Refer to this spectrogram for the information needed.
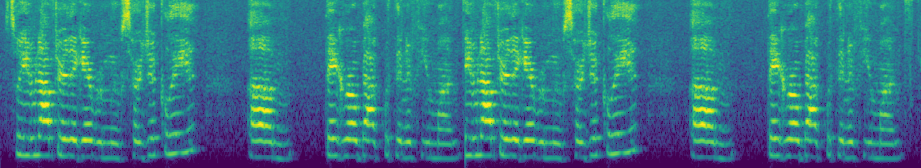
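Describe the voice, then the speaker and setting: A woman in her twenties with a hoarse, raspy voice, chatting casually to camera in a rambling way that loses its thread. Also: high-pitched, steady tone, a little fast, pushed and bright, rough recording. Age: 20s. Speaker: vlogger.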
